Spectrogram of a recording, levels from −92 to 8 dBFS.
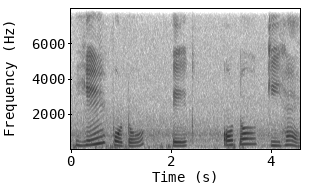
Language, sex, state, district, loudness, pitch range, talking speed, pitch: Hindi, female, Haryana, Jhajjar, -19 LUFS, 210-265 Hz, 80 wpm, 230 Hz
